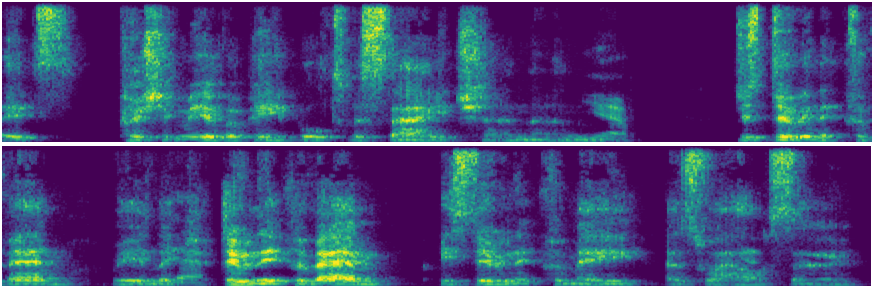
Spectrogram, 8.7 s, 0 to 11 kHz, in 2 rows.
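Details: Virilized (androgen-deepened) voice in a 56-year-old female bodybuilder after large-dose anabolic steroid use, including male steroids; voice formerly high-pitched, now very deep, can no longer sing; also has chronic kidney disease.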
